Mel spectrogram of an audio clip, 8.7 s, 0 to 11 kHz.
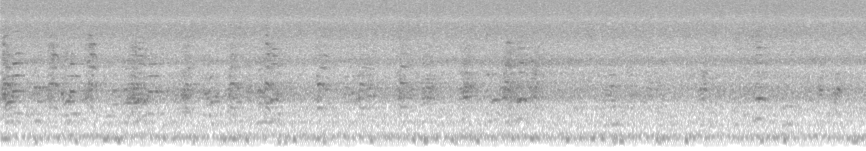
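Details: Canada goose flock at Sapsucker Woods Pond at sunset on 10 5 2019, first splashdown as migration begins; moderately distant chorus of honks, denser early then thinning, over a constant low rumble.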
